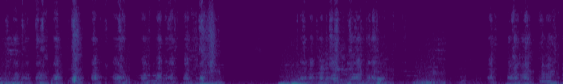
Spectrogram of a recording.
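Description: Very faint scratching of a pencil on paper in short handwriting strokes, with a brief pause about halfway.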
